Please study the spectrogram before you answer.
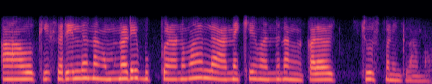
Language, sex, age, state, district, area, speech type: Tamil, female, 18-30, Tamil Nadu, Pudukkottai, rural, conversation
